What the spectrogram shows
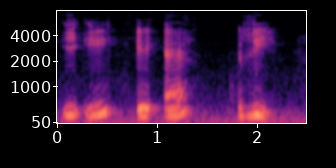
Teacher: ई, ए, री, ये अग्र स्वर हैं, अग्र जिह्वा से बोले जाते हैं।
